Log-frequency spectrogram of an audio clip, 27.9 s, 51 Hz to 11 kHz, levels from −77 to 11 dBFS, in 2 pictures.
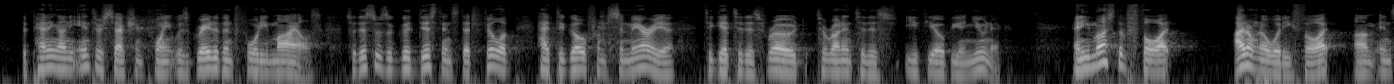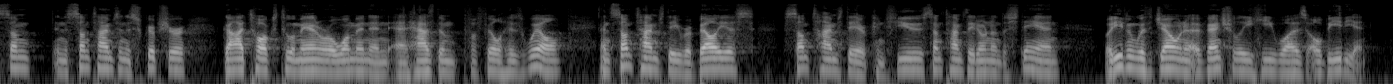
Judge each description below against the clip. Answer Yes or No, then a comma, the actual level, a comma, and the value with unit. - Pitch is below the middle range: Yes, low, 120 Hz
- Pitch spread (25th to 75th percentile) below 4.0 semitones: Yes, average, 2.8 semitones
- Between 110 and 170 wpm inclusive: No, average, 190 wpm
